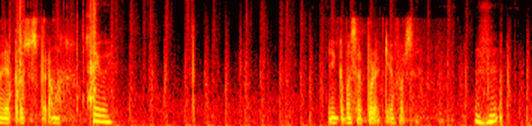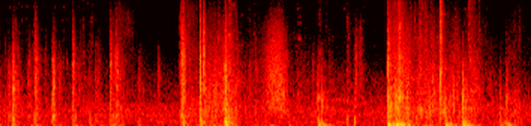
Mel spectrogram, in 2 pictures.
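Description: Footsteps run over grass and dirt.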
